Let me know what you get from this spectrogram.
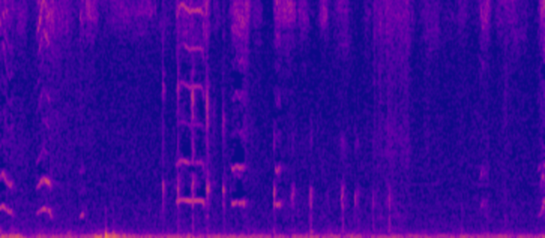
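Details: Puppy from a litter of six with champion parents whimpers in brief high squeaks, a few near the start and a clustered burst around two seconds, over low indoor rumble and a single knock.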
